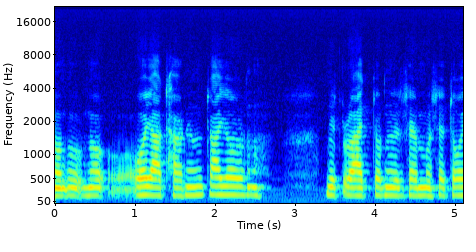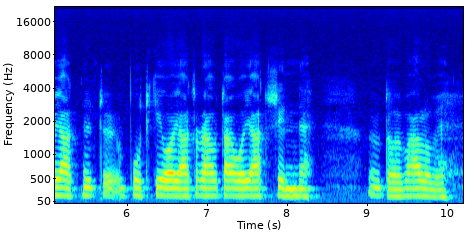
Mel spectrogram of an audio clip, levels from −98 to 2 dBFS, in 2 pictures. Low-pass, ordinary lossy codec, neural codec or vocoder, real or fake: none; none; vocoder, 44.1 kHz, 128 mel bands every 256 samples, BigVGAN v2; fake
